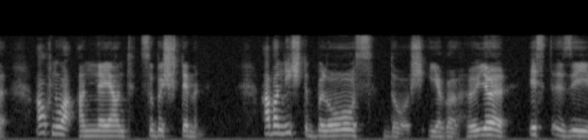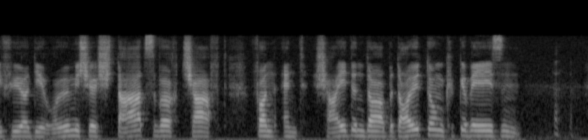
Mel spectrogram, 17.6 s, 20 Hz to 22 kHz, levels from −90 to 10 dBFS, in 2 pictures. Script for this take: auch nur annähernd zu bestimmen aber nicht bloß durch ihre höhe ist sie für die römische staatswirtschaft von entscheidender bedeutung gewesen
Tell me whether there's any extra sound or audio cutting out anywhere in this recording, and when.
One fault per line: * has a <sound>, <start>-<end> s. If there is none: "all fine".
* has a laugh, 17.1-17.5 s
